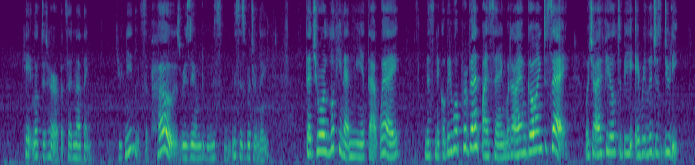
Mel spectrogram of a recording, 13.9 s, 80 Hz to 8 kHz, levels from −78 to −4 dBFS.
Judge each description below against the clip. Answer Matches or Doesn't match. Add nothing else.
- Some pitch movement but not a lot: Doesn't match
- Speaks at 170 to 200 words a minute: Matches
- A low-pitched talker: Doesn't match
